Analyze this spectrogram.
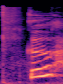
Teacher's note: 끄는 성대를 조금 긴장시켜서 강하게 내는 그런 소리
